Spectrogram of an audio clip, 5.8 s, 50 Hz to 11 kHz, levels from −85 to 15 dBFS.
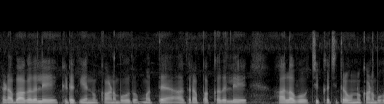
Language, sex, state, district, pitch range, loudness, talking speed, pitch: Kannada, male, Karnataka, Mysore, 125-130 Hz, -28 LUFS, 105 wpm, 125 Hz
